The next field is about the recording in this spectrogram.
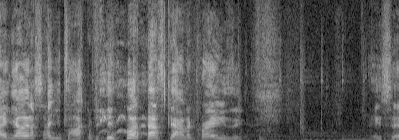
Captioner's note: laughs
